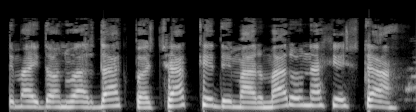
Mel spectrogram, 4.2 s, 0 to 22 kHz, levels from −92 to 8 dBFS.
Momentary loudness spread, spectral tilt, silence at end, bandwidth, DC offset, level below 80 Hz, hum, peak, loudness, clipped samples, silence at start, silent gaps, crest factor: 2 LU; -6 dB/octave; 0 s; 11 kHz; under 0.1%; -50 dBFS; none; 0 dBFS; -14 LUFS; under 0.1%; 0.1 s; none; 14 dB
